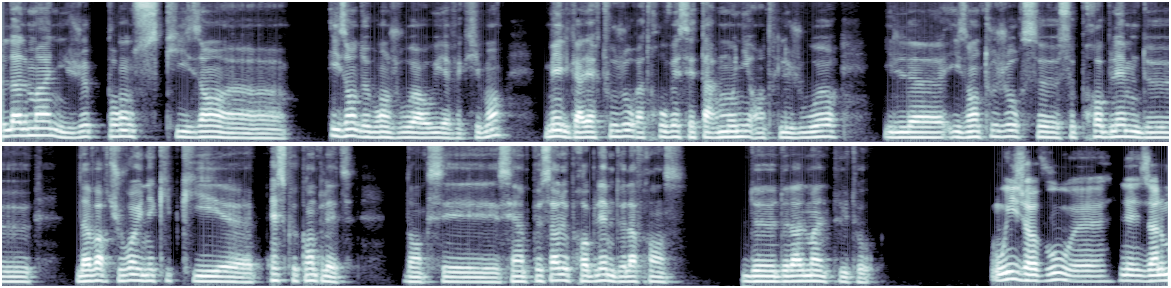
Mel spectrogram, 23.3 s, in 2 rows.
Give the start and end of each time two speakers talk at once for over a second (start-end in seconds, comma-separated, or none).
none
